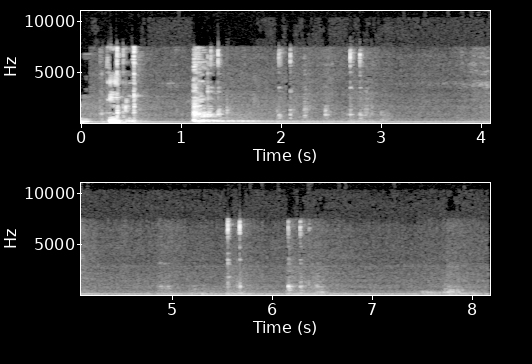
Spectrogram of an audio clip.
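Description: Scattered faint clicks of a computer mouse and keyboard, the strongest a little over a second in and a pair near the end, over a faint steady low hum.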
